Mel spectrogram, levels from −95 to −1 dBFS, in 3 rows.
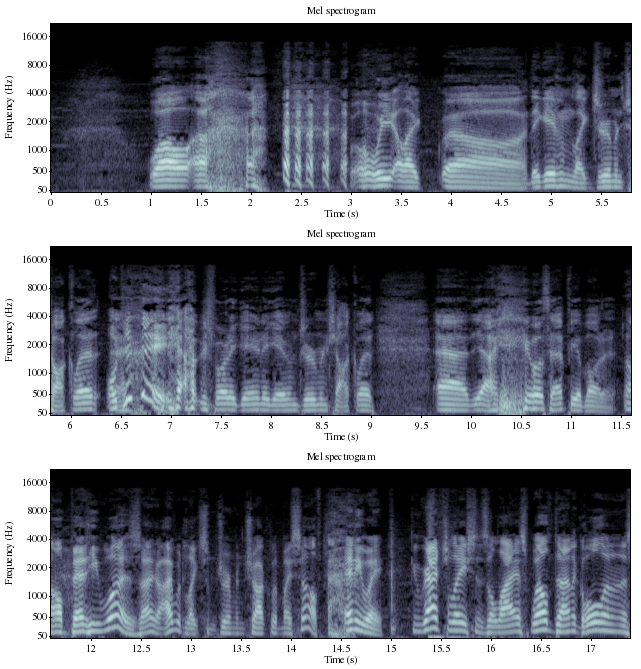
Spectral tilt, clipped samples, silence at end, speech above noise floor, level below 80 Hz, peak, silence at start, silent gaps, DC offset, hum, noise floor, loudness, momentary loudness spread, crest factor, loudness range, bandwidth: -5.5 dB/octave; under 0.1%; 0 s; 30 dB; -50 dBFS; -6 dBFS; 1 s; none; under 0.1%; none; -55 dBFS; -25 LUFS; 12 LU; 20 dB; 4 LU; 14 kHz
